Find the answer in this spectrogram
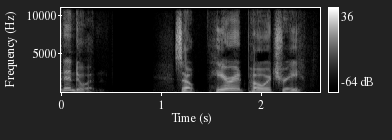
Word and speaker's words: PoAItry: So here at PoAItry, and yep, we pronounce that poetry, we do things a little differently.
